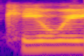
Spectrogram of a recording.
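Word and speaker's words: Kuwohi: It was called look, I think the way you say it is Kiwi, even though it's not spelled like Kiwi.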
